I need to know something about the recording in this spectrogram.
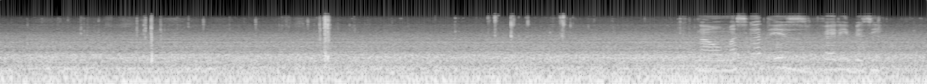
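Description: Car driving at expressway speed, heard from inside the cabin: a steady rumble of tyres on the road and the engine running, with a few light clicks.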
